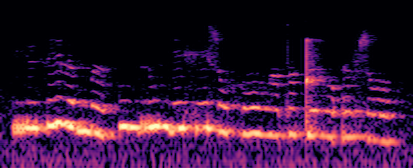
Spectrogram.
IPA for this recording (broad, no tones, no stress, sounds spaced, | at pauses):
r y θ e l ɜ ŋ͡m ɜ | u ŋ r u ŋ e x e s ɔ x ɔ ɣ ɔ tˤ u ŋ͡ǃ ə ɣ ɔ ʔ ɜ v z ɔ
